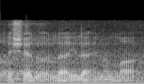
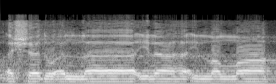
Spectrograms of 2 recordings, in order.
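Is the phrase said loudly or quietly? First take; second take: quietly; loudly. First: The phrase is said in a low, quiet voice. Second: The phrase is said in a raised, loud voice. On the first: "ثم بصوت منخفض" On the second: "ثم يرفع صوته"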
